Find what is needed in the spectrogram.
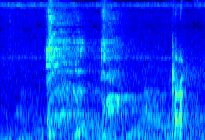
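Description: A man coughs with a short, harsh burst about half a second in, and makes a second short sharp sound near the end.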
